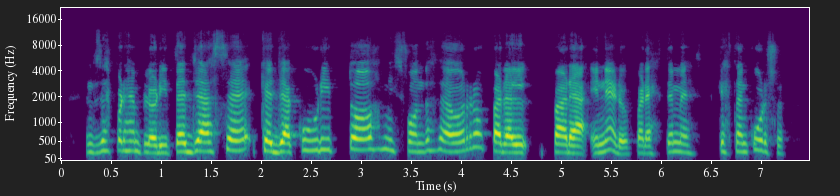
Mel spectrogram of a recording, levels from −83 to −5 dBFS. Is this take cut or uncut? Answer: cut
